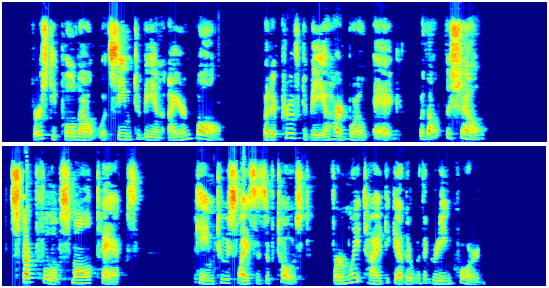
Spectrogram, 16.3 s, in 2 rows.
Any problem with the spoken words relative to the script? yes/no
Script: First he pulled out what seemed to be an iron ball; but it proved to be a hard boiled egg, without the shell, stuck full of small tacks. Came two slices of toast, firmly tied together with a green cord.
no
